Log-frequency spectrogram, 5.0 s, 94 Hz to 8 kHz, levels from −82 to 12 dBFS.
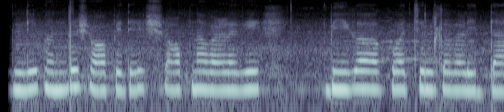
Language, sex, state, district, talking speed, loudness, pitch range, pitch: Kannada, female, Karnataka, Bidar, 105 wpm, -13 LUFS, 225-235 Hz, 230 Hz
